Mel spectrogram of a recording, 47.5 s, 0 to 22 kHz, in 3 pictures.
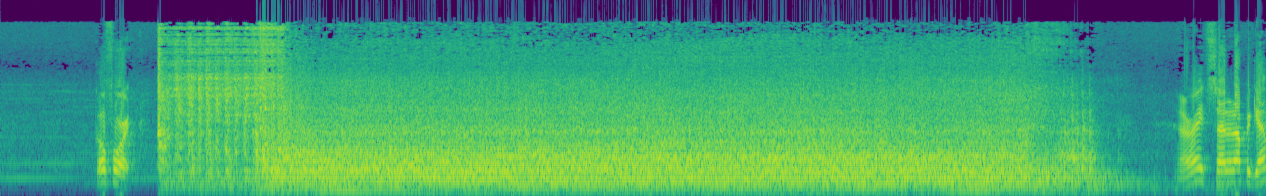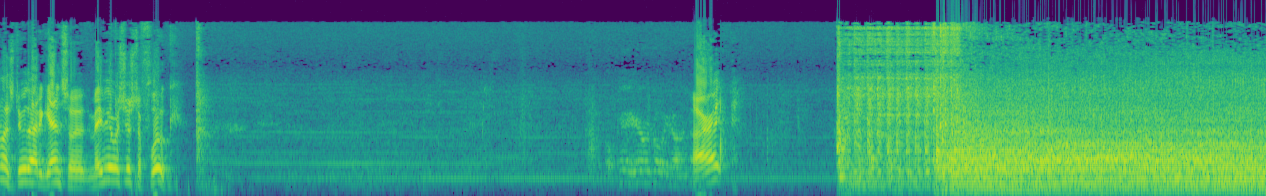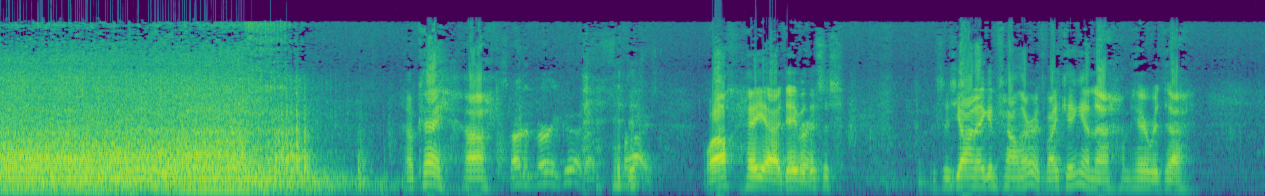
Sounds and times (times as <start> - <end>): Speech: 1.2 - 1.8, 14.7 - 18.1, 23.4 - 25.1, 36.7 - 42.2, 43.3 - 46.6
Engine starting: 2.0 - 3.8, 26.3 - 28.1
Heavy engine (low frequency): 2.0 - 14.7, 26.2 - 36.7.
